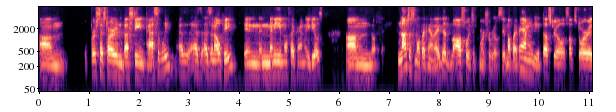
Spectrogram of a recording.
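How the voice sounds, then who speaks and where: A man's medium-pitched voice at a fairly quick pace, with ordinary pitch variation and music in the background. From Nicaragua. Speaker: real estate investor. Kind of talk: interview. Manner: halting, many repetitions.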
